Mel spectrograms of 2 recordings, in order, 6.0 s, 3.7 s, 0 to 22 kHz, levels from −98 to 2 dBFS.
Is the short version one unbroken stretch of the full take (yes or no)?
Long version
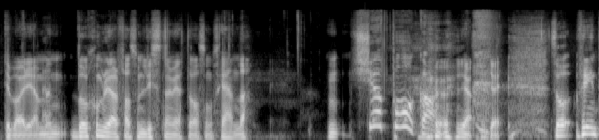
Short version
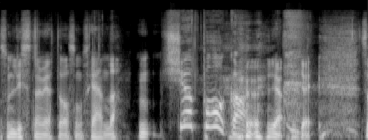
no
